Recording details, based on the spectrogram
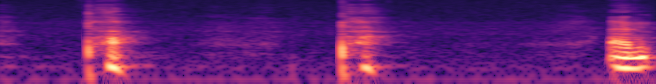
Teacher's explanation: now we're going to arrest and stop the air with our lips, and then we're going to release the sound. That's the P sound, P, P. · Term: plosive P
